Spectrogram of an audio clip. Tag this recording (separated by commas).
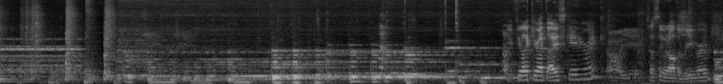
Speech, Music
